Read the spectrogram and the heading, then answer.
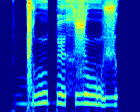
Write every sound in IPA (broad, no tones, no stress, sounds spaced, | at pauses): ɡ͡ǁ u ɓ ø x z u ʒ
